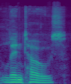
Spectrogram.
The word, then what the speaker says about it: lintels: I was asked in an email, and the question was, can you use lintels, or the locals call it lintos, but it looks like it's spelled lintels.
